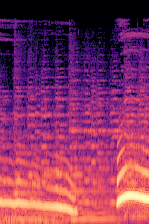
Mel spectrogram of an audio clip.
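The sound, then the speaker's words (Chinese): A human voice imitates a wolf howl: a long, steady wail that slides downward and fades, then after a short pause a second, louder howl rises and holds. No words are spoken. “大灰狼又在外面轻轻的呼唤”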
